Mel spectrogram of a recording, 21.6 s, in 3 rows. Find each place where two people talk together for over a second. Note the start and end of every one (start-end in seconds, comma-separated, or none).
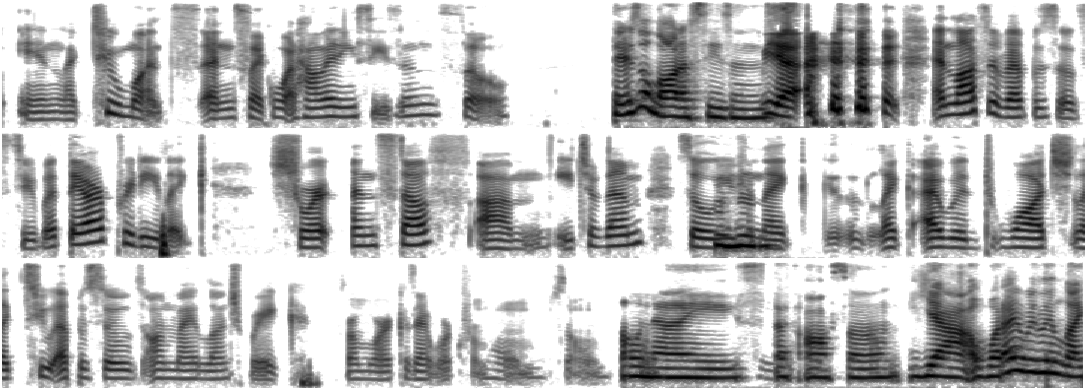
none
